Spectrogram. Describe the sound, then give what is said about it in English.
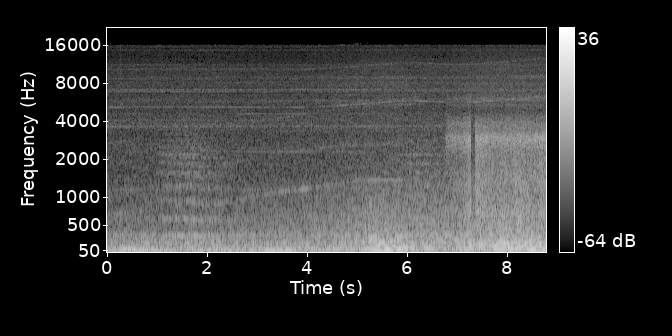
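A steady, heavy engine drone rumbles throughout, loud, like an airplane flying, with a brighter hissing tone joining near the end and no talking. “Hello, who's in the plane?”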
